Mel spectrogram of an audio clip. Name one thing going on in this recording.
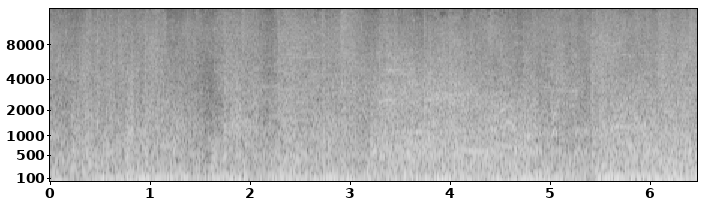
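Magic spell effects crackle and whoosh in a busy video game battle.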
